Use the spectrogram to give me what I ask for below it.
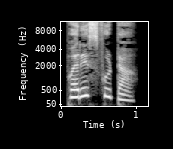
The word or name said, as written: ಪ್ರಸ್ಫುಟ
